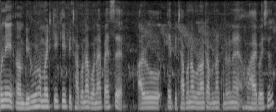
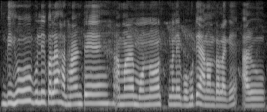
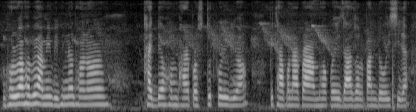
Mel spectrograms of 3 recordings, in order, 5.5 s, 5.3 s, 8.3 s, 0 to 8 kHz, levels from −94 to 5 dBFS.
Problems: constant background noise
